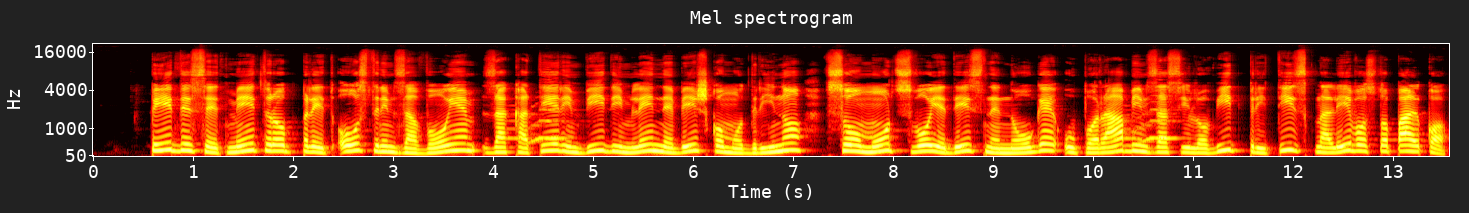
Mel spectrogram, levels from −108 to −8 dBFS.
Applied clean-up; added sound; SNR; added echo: classical method log-MMSE.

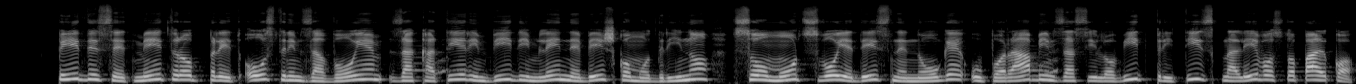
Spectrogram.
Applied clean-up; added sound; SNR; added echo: neural mask model DeepFilterNet 3.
